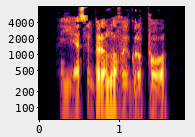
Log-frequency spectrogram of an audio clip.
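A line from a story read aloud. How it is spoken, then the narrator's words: Hurried. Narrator (Russian): торопливо произнес он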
